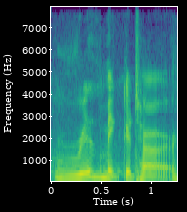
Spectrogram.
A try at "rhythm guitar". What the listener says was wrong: Rhythm guitar. Rhythm, not rhythmic. No ICs here.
